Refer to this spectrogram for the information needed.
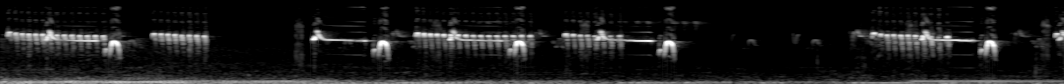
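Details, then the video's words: Agitated prinia calling to lure a rival: repeated runs of rapid high-pitched chattering, each closing with a steep descending chirp, in phrases of one to two seconds. A quiet spell follows before calling resumes, over faint background rumble. "Burung Prenjak Gacor Pikat Emosi Lawan"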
